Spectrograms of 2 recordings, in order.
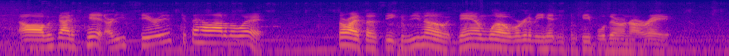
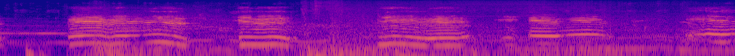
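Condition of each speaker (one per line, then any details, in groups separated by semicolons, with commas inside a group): No condition
Cerebral palsy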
